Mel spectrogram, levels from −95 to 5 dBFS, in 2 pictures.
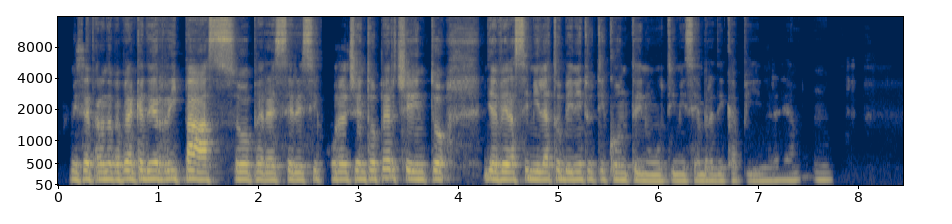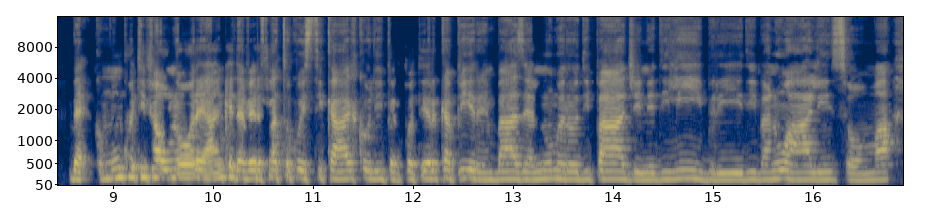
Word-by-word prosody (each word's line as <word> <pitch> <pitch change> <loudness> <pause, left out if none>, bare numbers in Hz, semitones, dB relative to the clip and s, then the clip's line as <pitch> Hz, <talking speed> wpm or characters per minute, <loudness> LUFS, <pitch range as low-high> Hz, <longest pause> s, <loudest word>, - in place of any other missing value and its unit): Mi 165 - -2
stai 175 +1 0
parlando 165 0 -1
proprio 165 +2 +1
anche 175 +1 0
del 175 0 +2
ripasso 165 -1 +3
per 160 -1 -4
essere 150 -1 +1 0.2
essere - - -3
sicura 165 +1 -1
al 165 - 0
100% 175 -1 -1 0.3
di 175 - -4
aver 165 0 +3
assimilato 160 0 +2
bene 165 0 -3
tutti 165 0 -7
i - - -9
contenuti, 140 -4 -5
mi 135 0 -5
sembra 135 +1 -3
di 135 0 -7
capire, 135 +2 -11
mh. 150 -1 -11 0.8
Beh, - - +2
comunque 200 +5 0
ti 210 0 +2
fa 200 -1 +4
onore 100 - +4
anche 95 - +3
di 190 - +2
aver 180 -1 +4
fatto 180 -1 -1
questi 175 -2 +1
calcoli 170 0 0
per 165 +1 -5
poter 175 0 -1
capire 185 -1 -1
in 155 0 -4
base 165 0 +1
al 155 - -2
numero 170 -1 -2
di 160 -2 -6
pagine, 155 -2 +1
di 160 +2 -6
libri, 150 -4 -3
di 160 +2 -6
manuali, 155 -1 -1
insomma, 155 0 -1
165 Hz, 175 wpm, -22 LUFS, 150-175 Hz, 0.8 s, fa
